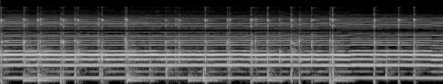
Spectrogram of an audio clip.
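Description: Instrumental break in a dollina pada folk song: a steady held chord on a sustaining instrument, with hand drums and percussion beating a quick even rhythm of about five strokes a second.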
